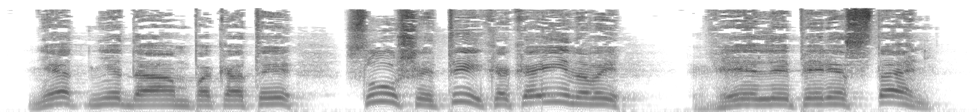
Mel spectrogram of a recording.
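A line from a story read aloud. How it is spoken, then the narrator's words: Very loud barking. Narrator (Russian): Хьюстон рявкнул так громко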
